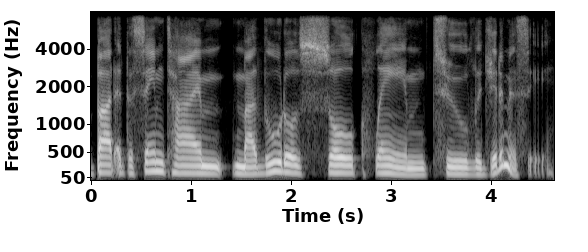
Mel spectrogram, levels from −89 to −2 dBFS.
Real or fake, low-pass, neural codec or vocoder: real; 7.2 kHz; none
